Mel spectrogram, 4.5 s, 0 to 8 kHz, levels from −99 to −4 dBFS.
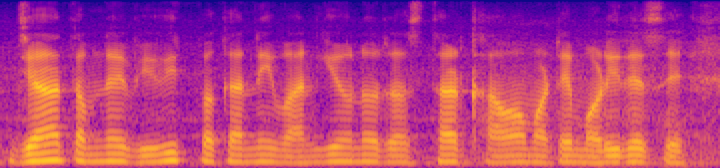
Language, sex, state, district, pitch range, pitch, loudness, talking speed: Gujarati, male, Gujarat, Valsad, 110-125 Hz, 120 Hz, -21 LUFS, 135 wpm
